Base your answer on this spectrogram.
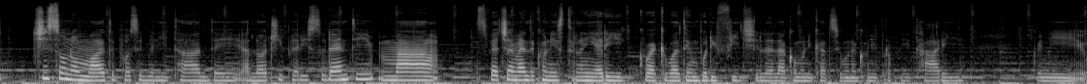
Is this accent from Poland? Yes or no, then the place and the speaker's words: no; Germany; Italian is a second language; now in Cagliari, Italy; Vengo dalla Germania.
